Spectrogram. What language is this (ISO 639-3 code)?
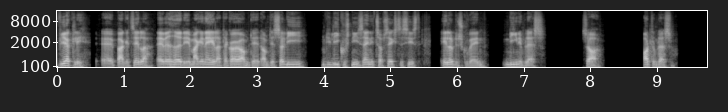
dan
